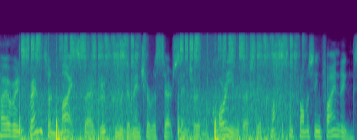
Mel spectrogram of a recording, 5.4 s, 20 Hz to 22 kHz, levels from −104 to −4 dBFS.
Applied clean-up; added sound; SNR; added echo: none; Writing; -1 dB; none.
